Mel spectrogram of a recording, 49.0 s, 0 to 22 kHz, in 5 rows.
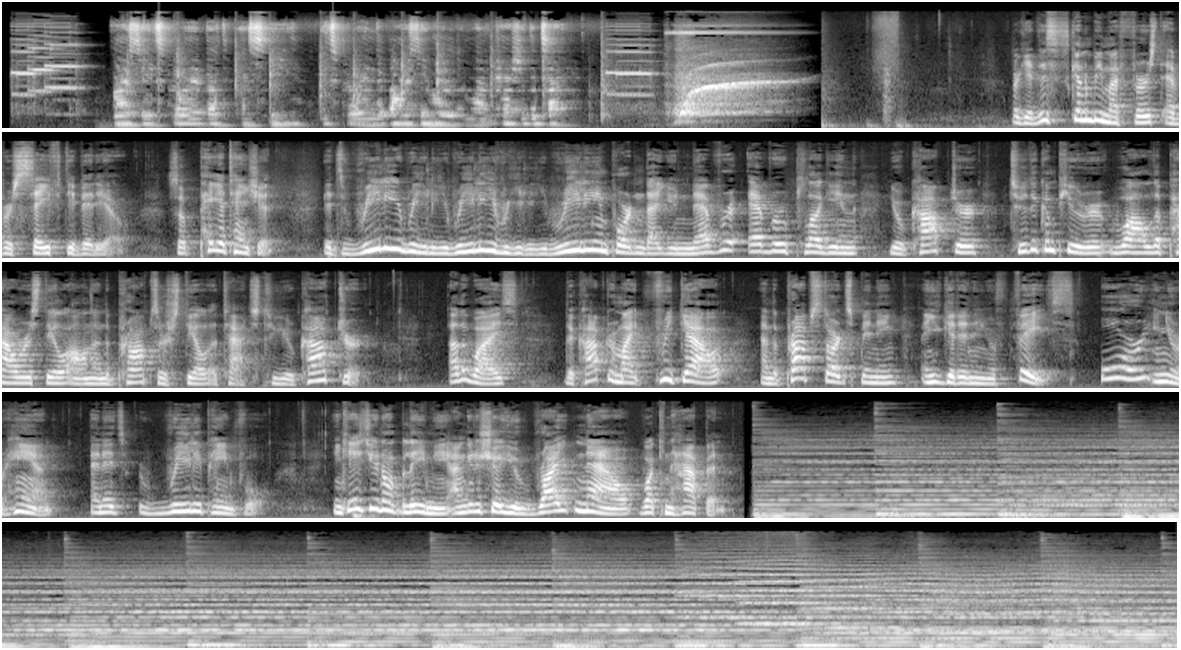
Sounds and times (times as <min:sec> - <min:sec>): Inside, small room: 0:00.0 - 0:49.0
Speech: 0:01.0 - 0:04.6, 0:08.4 - 0:22.7, 0:23.3 - 0:35.6.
